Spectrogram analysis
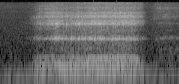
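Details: Man snoring during sleep: a single long, rough, vibrating snore lasting about a second and a half; snoring.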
